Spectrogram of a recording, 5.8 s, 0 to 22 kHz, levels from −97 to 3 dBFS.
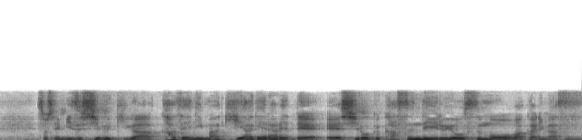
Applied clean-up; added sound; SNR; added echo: none; none; none; reverberation time 0.9 s.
